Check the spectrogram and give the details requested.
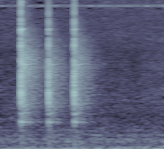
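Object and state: Solid metal jewellery pendant.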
